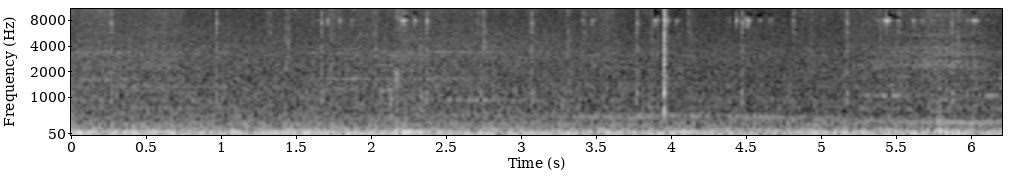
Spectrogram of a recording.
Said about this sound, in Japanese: あ車来ちゃったから曲がれないかもしれないなこれ曲がれないですね直進しちゃいますいつもあの苦戦するところが今日は車がいっぱいでもう曲がることもできません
